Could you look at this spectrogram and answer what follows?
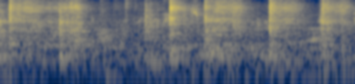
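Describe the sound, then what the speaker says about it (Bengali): A spoon scrapes and clinks against a pan while shahi paneer gravy is stirred, in a series of short, close metallic strokes at an uneven rhythm, with no talking. "বাকি এটাকে একটু নাড়িয়ে নেবো সুন্দর করে।"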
